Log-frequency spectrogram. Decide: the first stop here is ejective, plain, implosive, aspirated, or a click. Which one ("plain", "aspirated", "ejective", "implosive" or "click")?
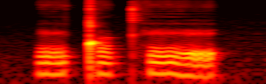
click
